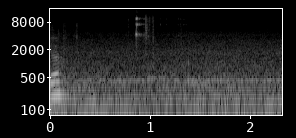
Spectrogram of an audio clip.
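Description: Thin metal necklace chains and pendants clinking as a hand lifts them from a display rack: one short, bright jingle about a second in, over a faint steady hum.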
